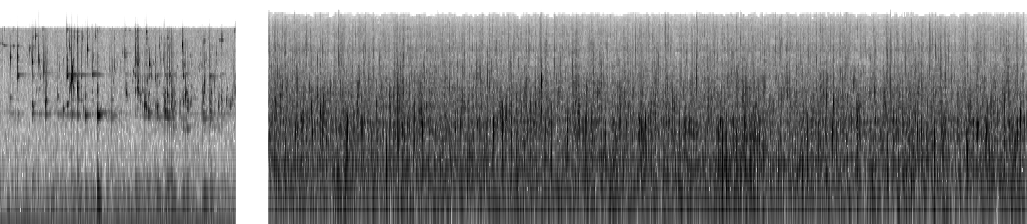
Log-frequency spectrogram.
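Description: Cooking oil pouring and dripping into a pot for about two seconds. Then, after a brief cut, a steady crackling sizzle of potatoes deep-frying in hot oil.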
